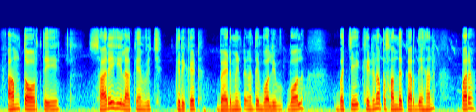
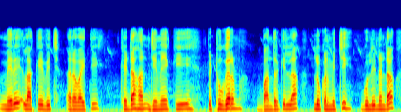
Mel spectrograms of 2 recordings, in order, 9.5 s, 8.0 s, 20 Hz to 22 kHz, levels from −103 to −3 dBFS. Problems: none marked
